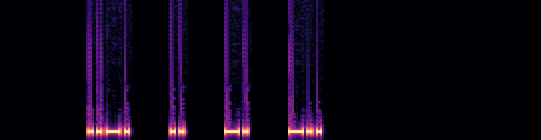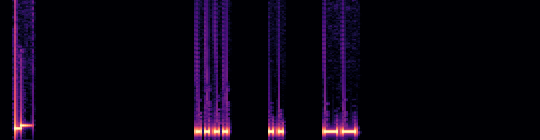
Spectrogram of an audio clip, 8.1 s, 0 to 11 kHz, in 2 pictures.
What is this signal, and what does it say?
Morse code, heard as a keyed tone, about 34 wpm, spaced as for 20 wpm, 690 Hz. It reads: FIND HIM
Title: 3x Character Spacing - Top 500 Words - 35wpm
